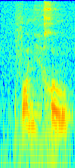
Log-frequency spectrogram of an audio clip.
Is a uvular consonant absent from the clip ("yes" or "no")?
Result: no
